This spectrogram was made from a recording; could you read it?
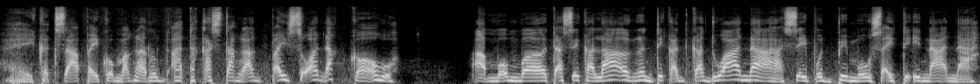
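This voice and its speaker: A woman's voice: low voice, measured pace, husky, full character voice. A woman playing a caring elderly mother and grandmother in a radio drama, plaintive and motherly, troubled by aches. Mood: concerned, reassuring. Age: older.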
